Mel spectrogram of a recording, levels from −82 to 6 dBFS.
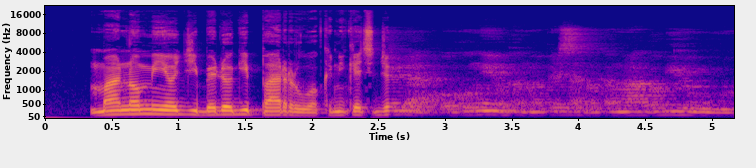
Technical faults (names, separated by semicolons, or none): switch to a distant microphone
